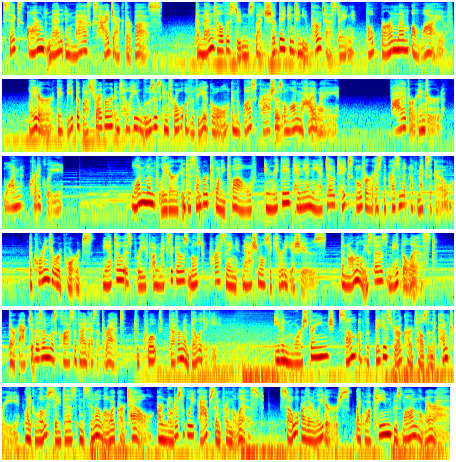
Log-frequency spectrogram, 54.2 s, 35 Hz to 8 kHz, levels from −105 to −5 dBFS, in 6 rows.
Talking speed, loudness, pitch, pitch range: 135 wpm, -20 LUFS, 170 Hz, 145-210 Hz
